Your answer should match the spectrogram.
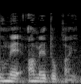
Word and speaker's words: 梅雨: またこの時期はですね、梅の実が実る時期ということになりまして、梅の実が実る雨というところで、こう、梅雨と書いてね、梅雨と読むというような感じですね。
